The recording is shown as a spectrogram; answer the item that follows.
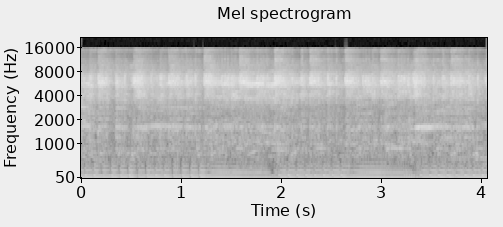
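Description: Electronic dance music played very loud through a DJ sound-box rig, with heavy steady bass. A rapid beat runs for about the first second, then it gives way to held bass notes.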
